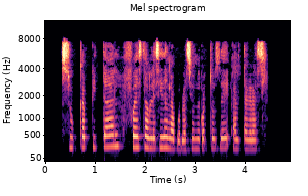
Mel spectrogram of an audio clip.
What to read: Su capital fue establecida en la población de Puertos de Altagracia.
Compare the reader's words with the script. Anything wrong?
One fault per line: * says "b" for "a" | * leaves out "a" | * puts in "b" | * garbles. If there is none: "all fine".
all fine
